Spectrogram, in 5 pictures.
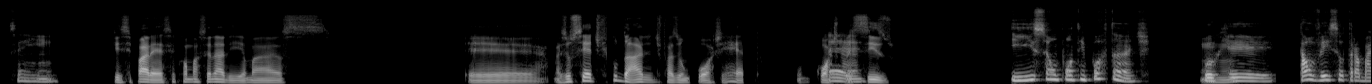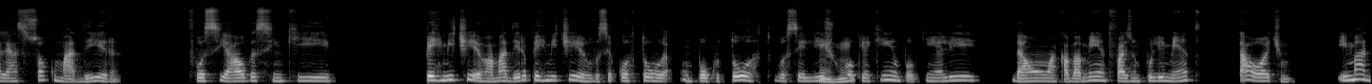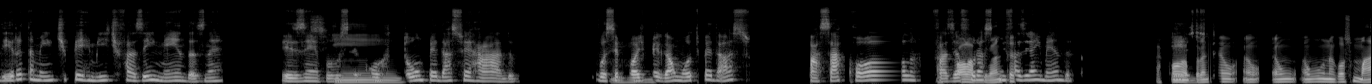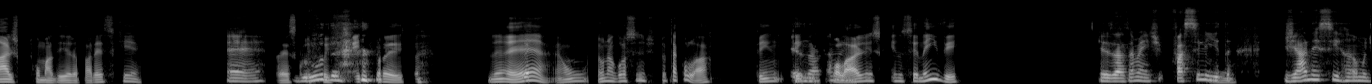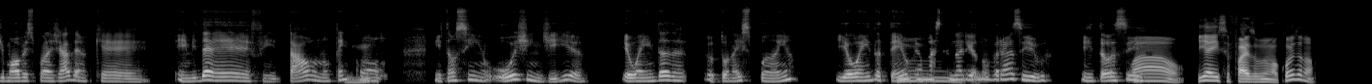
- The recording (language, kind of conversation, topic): Portuguese, podcast, Como dar um feedback difícil sem perder a confiança da outra pessoa?
- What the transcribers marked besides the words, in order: laugh; chuckle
